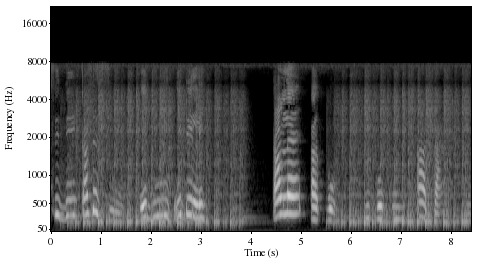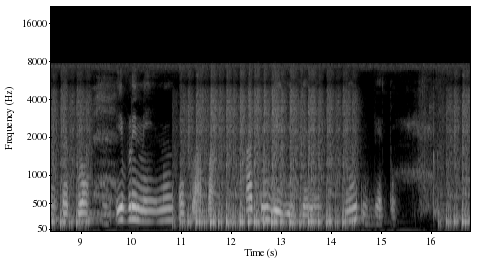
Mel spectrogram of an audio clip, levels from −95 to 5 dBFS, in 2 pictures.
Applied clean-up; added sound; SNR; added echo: none; Snare drum; 10 dB; none.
